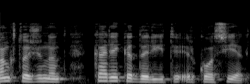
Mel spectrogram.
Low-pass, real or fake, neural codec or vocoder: 7.2 kHz; fake; codec, 16 kHz, 16 kbps, FreqCodec, larger model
